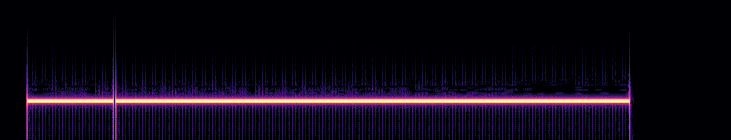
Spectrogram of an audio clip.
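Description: A steady, high-pitched test tone sounds, with one brief break near the start, then cuts off.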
